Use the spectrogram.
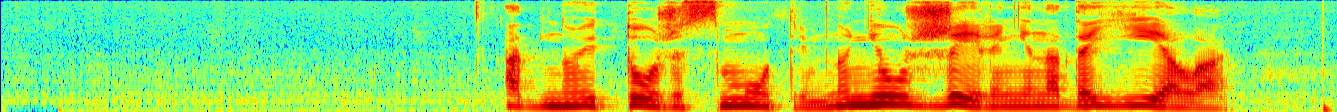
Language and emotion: Russian, angry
